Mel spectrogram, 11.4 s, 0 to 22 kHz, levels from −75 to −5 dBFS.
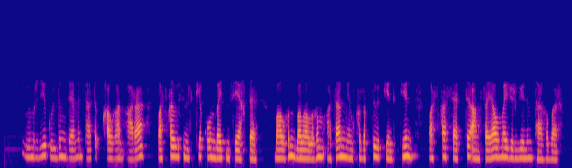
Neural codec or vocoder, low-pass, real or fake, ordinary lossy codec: none; 3.6 kHz; real; none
